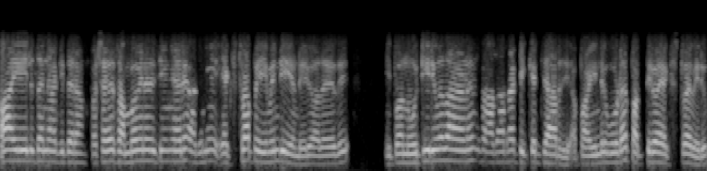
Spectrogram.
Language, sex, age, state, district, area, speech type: Malayalam, male, 18-30, Kerala, Kozhikode, urban, conversation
